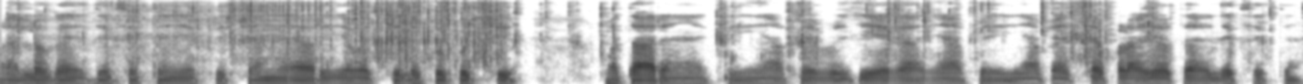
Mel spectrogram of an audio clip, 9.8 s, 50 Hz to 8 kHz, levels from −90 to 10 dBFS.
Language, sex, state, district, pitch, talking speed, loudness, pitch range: Hindi, male, Bihar, Araria, 90 Hz, 200 wpm, -19 LUFS, 90-95 Hz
